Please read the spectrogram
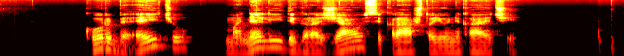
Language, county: Lithuanian, Panevėžys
